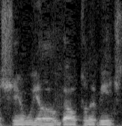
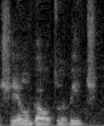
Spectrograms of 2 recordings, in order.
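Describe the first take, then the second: First: Will is said as a full separate word. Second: Will is contracted and joined onto she. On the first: "ellos no dicen"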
